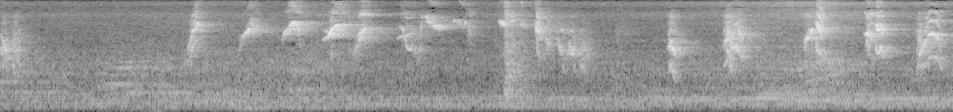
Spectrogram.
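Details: Pastol-style long-tailed shrike lure for training: short sharp chirps and rising squeaky notes, irregular and fairly quick, over faint low hum.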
